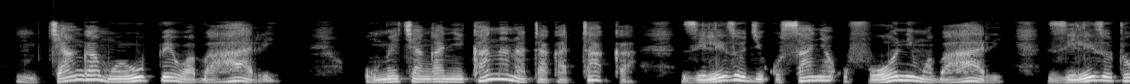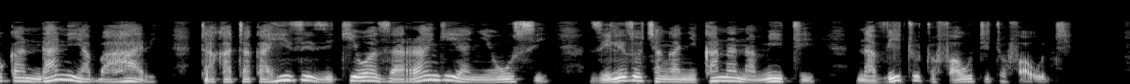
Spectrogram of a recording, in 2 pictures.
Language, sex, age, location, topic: Swahili, male, 25-35, Mombasa, government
